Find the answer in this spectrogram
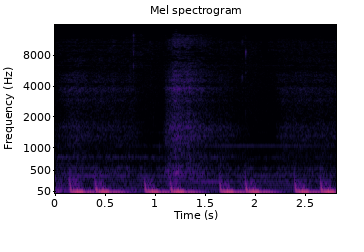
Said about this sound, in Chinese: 此时，马哲的心跳加速，脑门上竟挂满了细密的汗珠。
